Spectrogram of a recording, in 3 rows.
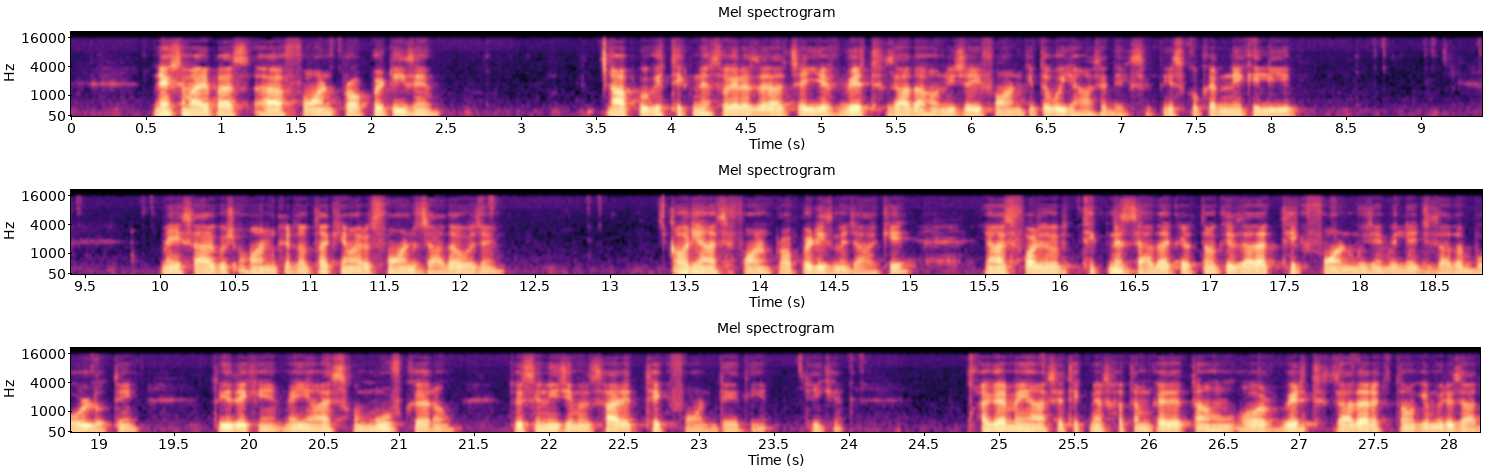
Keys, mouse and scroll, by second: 1.7 click, 7.3 click, 12.1 click, 16.0 click, 21.5 scroll down 1, 22.9 scroll up 1, 23.9 click, 27.2 click.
